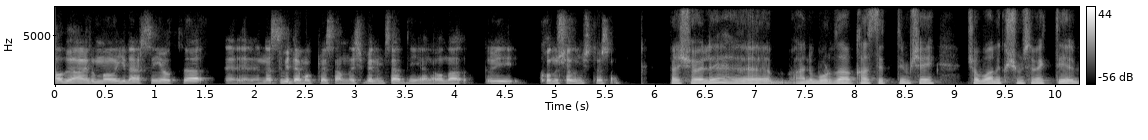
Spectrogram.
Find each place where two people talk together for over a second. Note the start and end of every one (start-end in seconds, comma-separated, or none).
none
